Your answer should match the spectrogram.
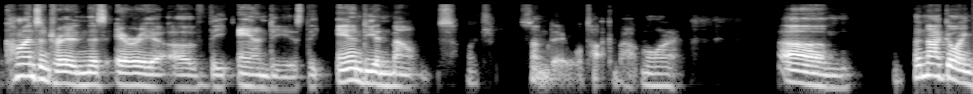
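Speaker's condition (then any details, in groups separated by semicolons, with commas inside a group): No condition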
